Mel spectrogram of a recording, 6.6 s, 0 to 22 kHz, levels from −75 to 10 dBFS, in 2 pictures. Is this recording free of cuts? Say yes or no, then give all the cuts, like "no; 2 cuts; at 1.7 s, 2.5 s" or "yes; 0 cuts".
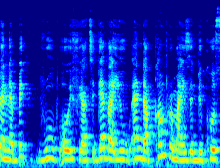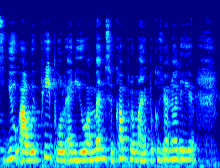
yes; 0 cuts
